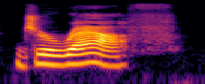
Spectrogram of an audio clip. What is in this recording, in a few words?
"giraffe", English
